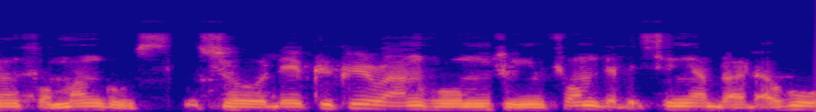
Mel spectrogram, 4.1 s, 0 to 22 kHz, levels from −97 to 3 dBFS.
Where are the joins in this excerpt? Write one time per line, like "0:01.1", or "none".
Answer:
none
